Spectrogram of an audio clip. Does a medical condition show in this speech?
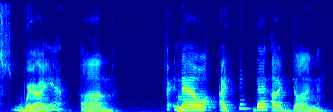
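Yes: ALS; progressive, onset leg.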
